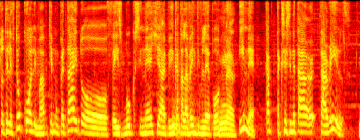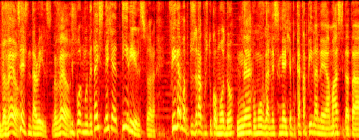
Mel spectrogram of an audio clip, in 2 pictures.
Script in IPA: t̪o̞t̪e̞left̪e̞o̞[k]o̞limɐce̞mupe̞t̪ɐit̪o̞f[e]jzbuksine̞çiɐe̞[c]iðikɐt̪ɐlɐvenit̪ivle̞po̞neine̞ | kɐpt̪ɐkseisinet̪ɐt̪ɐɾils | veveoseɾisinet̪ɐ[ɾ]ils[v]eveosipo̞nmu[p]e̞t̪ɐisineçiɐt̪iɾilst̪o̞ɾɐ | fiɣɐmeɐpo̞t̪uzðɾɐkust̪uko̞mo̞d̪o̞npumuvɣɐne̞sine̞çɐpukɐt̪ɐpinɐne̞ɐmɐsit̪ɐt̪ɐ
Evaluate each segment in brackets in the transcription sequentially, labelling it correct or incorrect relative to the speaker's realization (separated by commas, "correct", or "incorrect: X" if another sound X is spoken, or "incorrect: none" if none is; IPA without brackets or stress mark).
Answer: correct, correct, incorrect: p, correct, correct, correct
